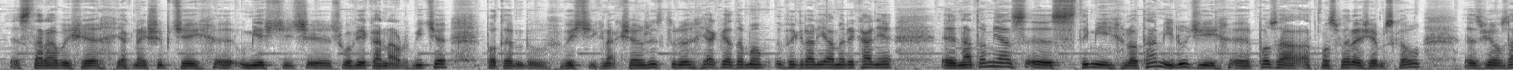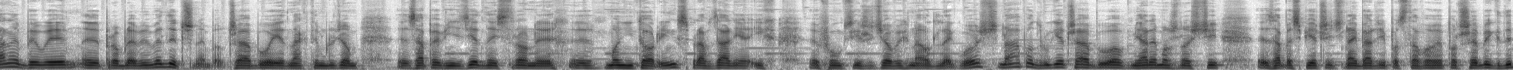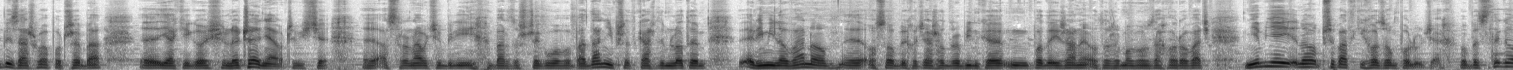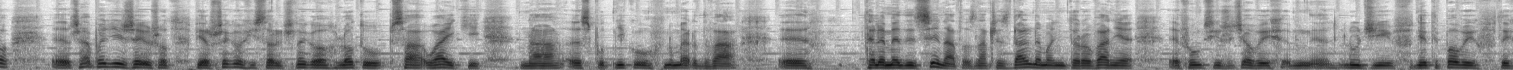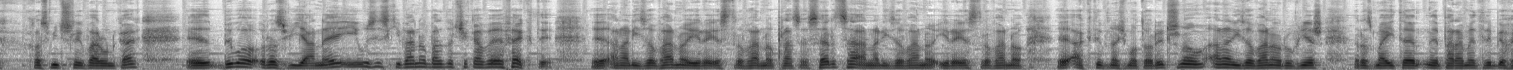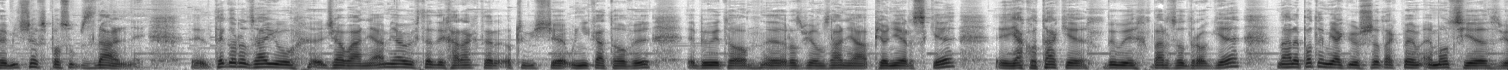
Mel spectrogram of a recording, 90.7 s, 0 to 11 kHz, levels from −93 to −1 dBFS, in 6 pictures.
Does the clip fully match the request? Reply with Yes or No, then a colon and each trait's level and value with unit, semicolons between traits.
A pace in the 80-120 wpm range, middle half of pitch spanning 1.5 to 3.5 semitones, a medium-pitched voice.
No: average, 115 wpm; narrow, 2.6 semitones; low, 115 Hz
